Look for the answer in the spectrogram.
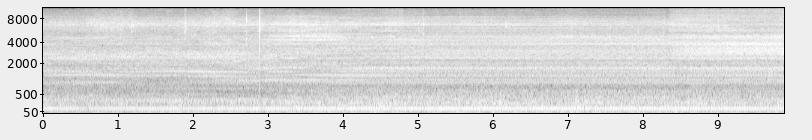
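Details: SPT countertop dishwasher, loud noise only during the wash cycle, not while draining, coming from the back left bottom; screen, filter and intake and drain hoses already cleaned, dishes come out clean. Loud steady whirring grind with low hum, possibly wash pump or motor.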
